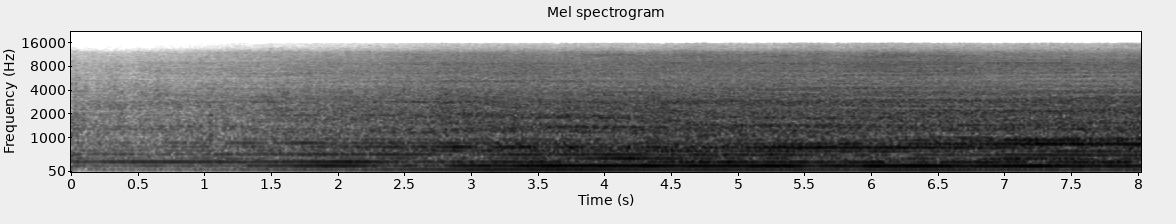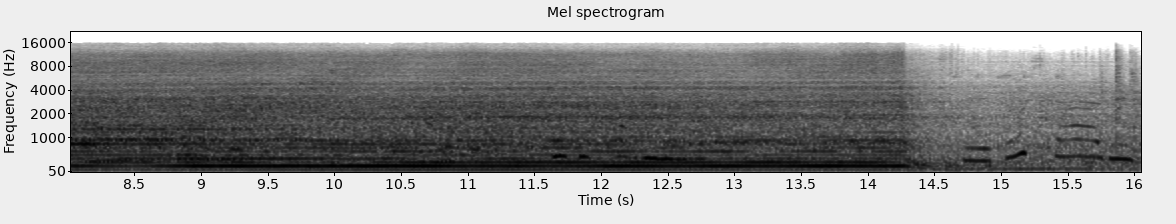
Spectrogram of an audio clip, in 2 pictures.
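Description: ATV engine running hard at steady, high revs under load while dragging a weight-transfer pulling sled. It builds over the first few seconds, holds level, then drops away suddenly near the end as the pull finishes.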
